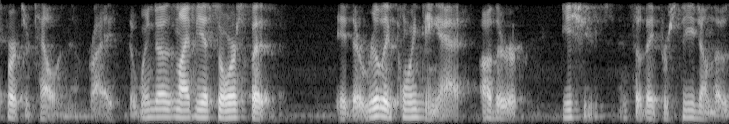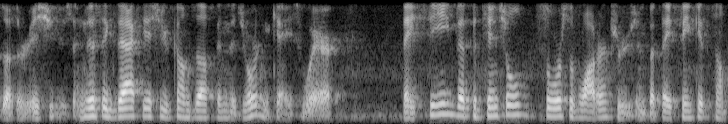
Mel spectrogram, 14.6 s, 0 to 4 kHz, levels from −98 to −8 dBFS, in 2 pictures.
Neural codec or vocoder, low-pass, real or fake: vocoder, 22.05 kHz, 80 mel bands, HiFi-GAN; 3.6 kHz; fake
